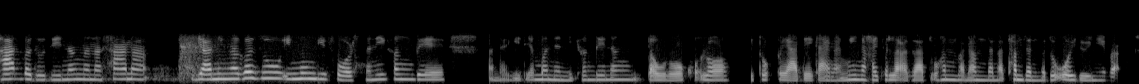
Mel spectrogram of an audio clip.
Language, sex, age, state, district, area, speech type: Manipuri, female, 30-45, Manipur, Kangpokpi, urban, conversation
